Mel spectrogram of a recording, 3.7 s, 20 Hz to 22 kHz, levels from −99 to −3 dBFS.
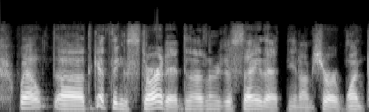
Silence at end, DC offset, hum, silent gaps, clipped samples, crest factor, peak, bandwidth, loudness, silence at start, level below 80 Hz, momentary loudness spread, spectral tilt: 0.05 s; under 0.1%; none; none; under 0.1%; 16 dB; 0 dBFS; 8.8 kHz; -17 LUFS; 0 s; -68 dBFS; 9 LU; -5.5 dB/octave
